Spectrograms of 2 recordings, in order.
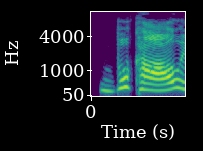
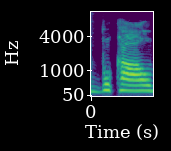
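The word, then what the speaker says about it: buccal: cash flow retention so bookal is how I pronounce it because I was trained in Paris so in Paris all we said was bookal the whole time Australians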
